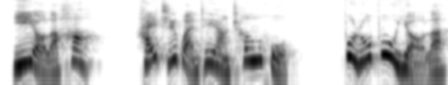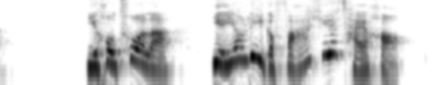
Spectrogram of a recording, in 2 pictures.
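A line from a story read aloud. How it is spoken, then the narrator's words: Laughing. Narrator (Chinese): 探春笑道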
